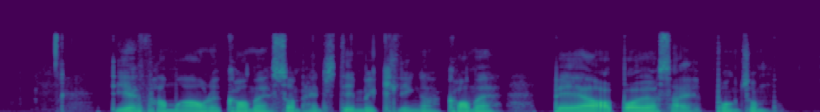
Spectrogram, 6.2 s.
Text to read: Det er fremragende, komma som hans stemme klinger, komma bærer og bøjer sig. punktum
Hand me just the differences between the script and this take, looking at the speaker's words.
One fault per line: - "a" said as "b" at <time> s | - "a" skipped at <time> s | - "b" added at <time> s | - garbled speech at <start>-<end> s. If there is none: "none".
none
